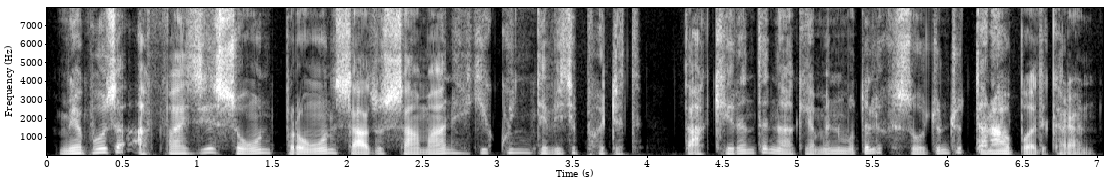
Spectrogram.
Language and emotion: Kashmiri, fearful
